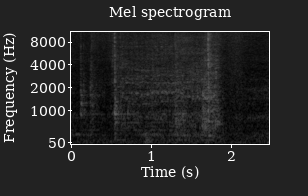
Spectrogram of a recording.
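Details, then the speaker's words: Xbox One S Blu-ray drive bought with disc drive reported not reading game discs or DVDs (digital games fine); game disc loads with faint clicks and a brief whirr, then no spin-up hum; drive tries to read but disc doesn't spin up. "it takes the disc okay it can't sounds like it's trying to read the disc but it's not actually spinning the disc up and then nothing at all so normally you get the whirr of the disc spinning but I'm hearing nothing at all"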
